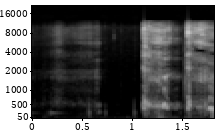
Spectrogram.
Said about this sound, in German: Walla, Digga, warum huste ich so viel? Ich schwöre, richtig nervig.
